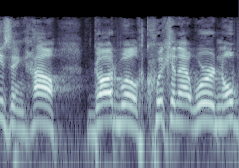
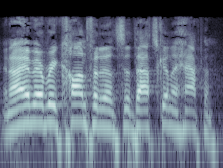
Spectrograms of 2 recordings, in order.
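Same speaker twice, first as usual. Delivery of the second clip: normal talking voice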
